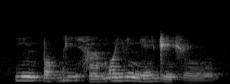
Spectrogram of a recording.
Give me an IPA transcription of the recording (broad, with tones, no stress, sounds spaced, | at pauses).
j ĩ˦ k͡p ɔ˧ ɡ͡b iː˦ h ã˨ m ɔ˦ j ɨ˦ ɲ eː˨˦ d͡ʒ ĩ˨ ʃ oː˨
